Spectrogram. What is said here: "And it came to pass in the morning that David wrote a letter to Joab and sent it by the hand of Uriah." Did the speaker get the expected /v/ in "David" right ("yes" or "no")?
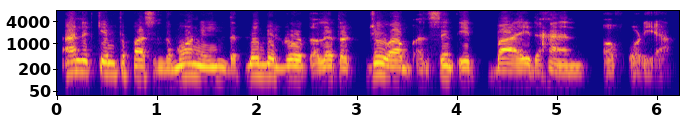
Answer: no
